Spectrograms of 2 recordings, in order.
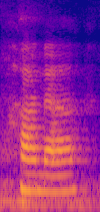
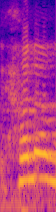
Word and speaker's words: Hana: And the correct pronunciation is Hana. So you were close. – Hana with sort of a soft A. – Exactly, exactly. Hana like honey. – Ooh. – Sweet like honey.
